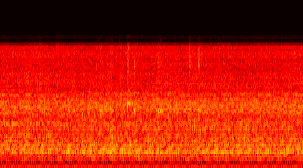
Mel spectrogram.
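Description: Fast busy idle with a slightly uneven, wavering beat and occasional stumbles; the engine is idling roughly, cause not evident.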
